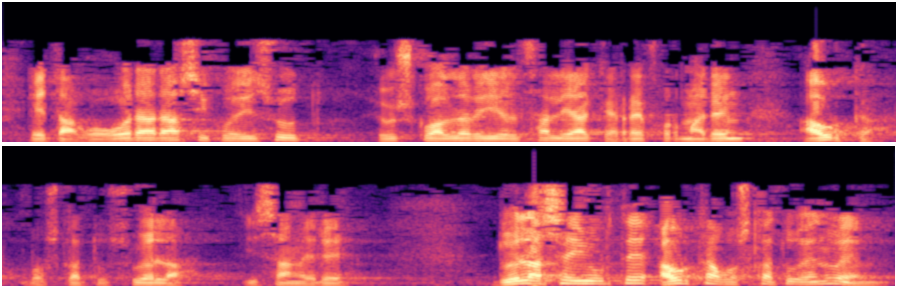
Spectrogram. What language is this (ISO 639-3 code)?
eus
